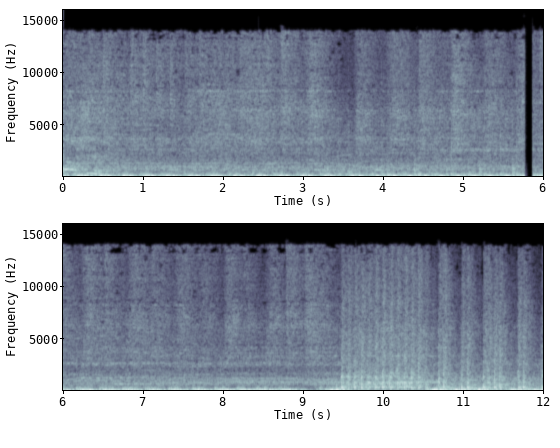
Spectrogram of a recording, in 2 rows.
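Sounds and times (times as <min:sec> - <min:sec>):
bass: 0:00.0 - 0:12.0
heavy kick drum beat: 0:00.0 - 0:12.0
live concert music: 0:00.0 - 0:12.0.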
